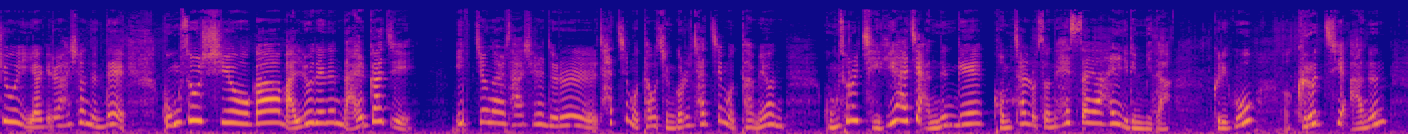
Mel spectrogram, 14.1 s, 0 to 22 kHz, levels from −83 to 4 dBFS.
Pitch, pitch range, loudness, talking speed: 315 Hz, 250-350 Hz, -25 LUFS, 315 characters per minute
